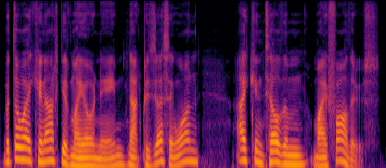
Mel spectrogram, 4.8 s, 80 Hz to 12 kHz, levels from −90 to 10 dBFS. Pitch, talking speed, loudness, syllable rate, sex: 145 Hz, 210 wpm, -17 LUFS, 5.3 syllables/s, male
